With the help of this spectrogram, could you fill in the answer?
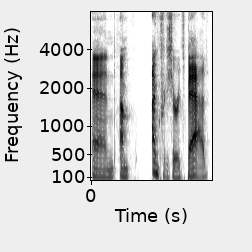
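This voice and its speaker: A man's voice: mid-range voice, a little slow, bright, forceful tone, no room sound, studio quality. A man co-hosting a talk show, chatting in an easygoing, joking and colloquial way. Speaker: sumo talk show co-host. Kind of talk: casual chat.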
